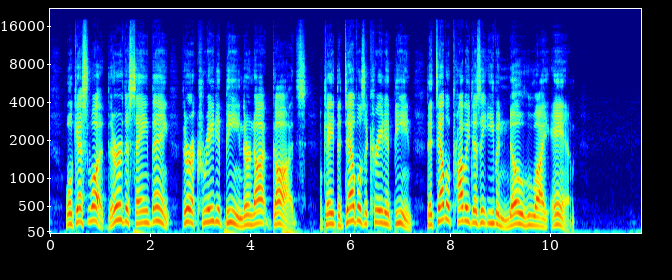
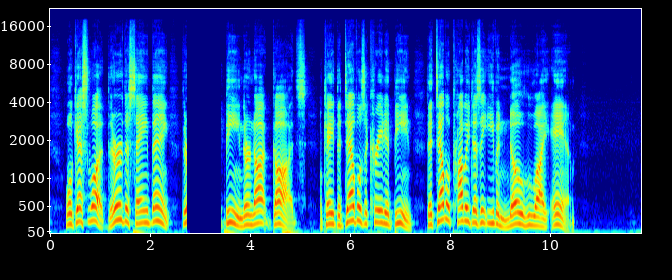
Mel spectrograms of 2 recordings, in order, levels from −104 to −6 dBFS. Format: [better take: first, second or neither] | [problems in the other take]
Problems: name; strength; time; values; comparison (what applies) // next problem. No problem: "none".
first | audio cutting out; at 2.5 s for 0.5 s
